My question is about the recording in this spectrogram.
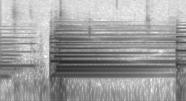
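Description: Piano chords: a diminished chord (D, F, A♭) dies away, then a C major seventh chord (C, E, G, B) is struck about half a second in and left to ring and fade. The B on top is the borrowed note in a chord movement through the C major sixth diminished scale.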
